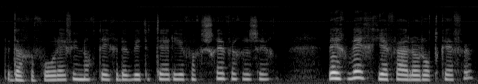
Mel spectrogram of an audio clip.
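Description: A woman's voice: fairly high pitch, fairly even intonation, fairly quick, dark tone, lightly acted. An actress playing a naive, candid little girl in a radio drama, speaking in an artless, childlike way. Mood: curious.

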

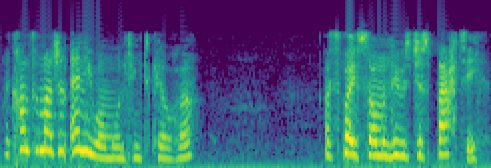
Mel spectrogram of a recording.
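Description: An actress playing the victim's young sister in a BBC radio drama, speaking bluntly and dismissively. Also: female voice, high-pitched, animated, a little fast, husky, no room sound. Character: young girl, victim's sister, matter-of-fact. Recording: dry, dull archive radio recording.

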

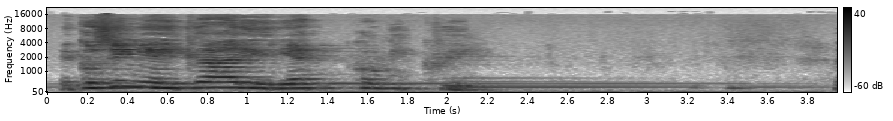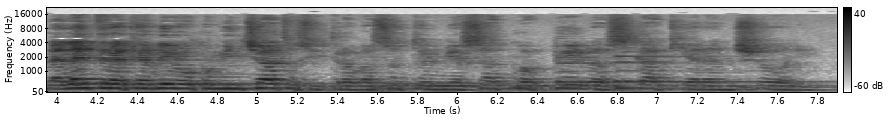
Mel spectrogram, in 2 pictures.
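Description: An actor playing a compassionate wartime camp letter writer, in an expressive theatrical reading with dramatic pauses. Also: male voice, high-pitched, close to an everyday voice. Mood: tender, wry. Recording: echoey hall, distant mic, loud guitar. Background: live plucked guitar music.

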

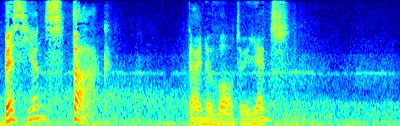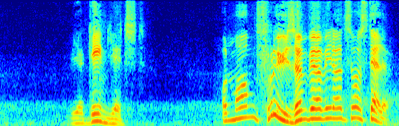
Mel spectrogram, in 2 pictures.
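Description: A blunt, disgruntled militiaman in a radio drama. His mid-range voice is tense and bright, delivered at a slow pace, with faint noise behind it. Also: sits high, big pitch swings, heavily acted. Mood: firm, reasoning. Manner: grumbling, blunt. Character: disgruntled, grumbling militia man, weary of a pointless war.

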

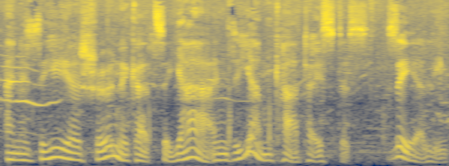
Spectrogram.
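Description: An elderly grandmother in a children's radio drama. She is fussily polite and hesitant, stammering as she goes. Her pitch swoops up and down freely, over faint background noise. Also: very animated, slow pace, heavily acted. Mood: fussy, polite. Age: older. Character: polite, flustered elderly grandmother returning a lost cat. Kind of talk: German children's radio play acting.

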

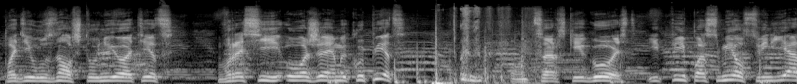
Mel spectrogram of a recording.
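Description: A man playing a menacing, scornful enforcer in an audio drama, delivering harsh verse. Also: fairly high pitch. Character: menacing, scornful male enforcer threatening a suitor.

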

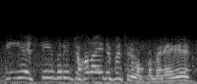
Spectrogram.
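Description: An actor playing a talkative, helpful village station attendant in a Dutch radio play, polite and folksy. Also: male voice, very high-pitched, big pitch swings, very fast. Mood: chatty, obliging. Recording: muffled, noisy lo-fi radio drama recording.

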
